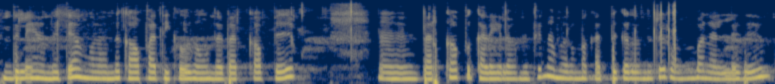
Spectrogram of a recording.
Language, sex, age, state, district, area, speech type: Tamil, female, 18-30, Tamil Nadu, Tiruchirappalli, rural, spontaneous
